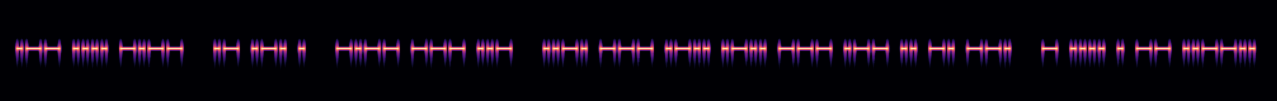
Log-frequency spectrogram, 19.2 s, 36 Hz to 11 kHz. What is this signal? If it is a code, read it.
Morse code, heard as a keyed tone, about 17 wpm, 700 Hz. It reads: WHY ARE YOU FOLLOWING THEM?
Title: Sentences from Top 1000 Words - Review Part 4 - 17wpm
